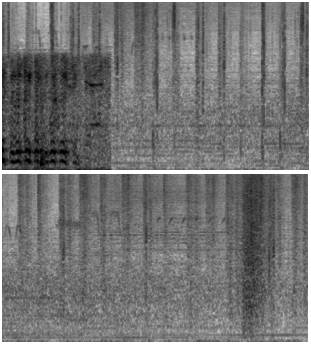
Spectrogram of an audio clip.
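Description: A horse's hooves clop at a steady pace.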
